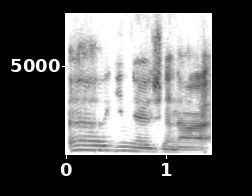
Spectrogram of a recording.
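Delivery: put-on English with French accent. The speaker quotes her french agent: french accent impression. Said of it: "she hates it when I do this accent".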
